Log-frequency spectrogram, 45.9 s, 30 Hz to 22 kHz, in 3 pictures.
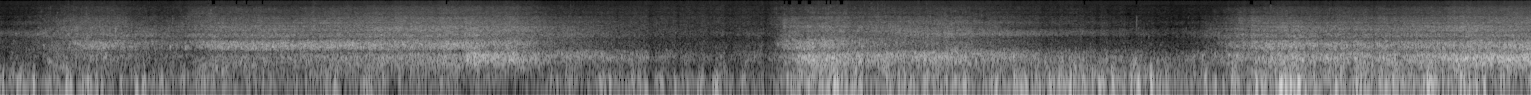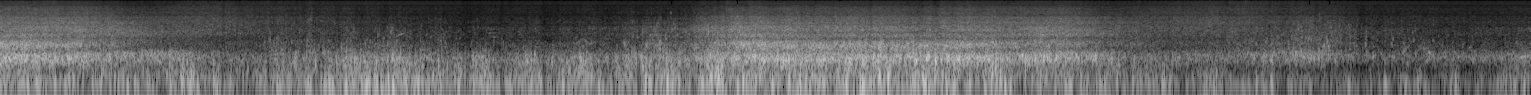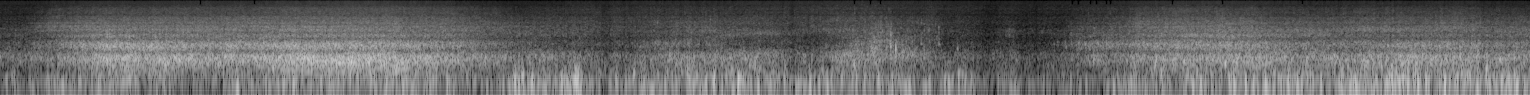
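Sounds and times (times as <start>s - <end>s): waves breaking on shore: 0.0s - 45.9s
low rumble of sea: 4.5s - 45.9s.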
